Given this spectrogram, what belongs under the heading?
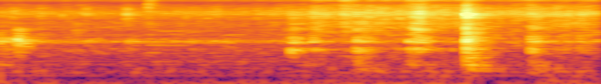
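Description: A utensil stirs and scrapes in a pan while chopped tomato and onion sizzle faintly underneath, with a few sharp metallic clinks.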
